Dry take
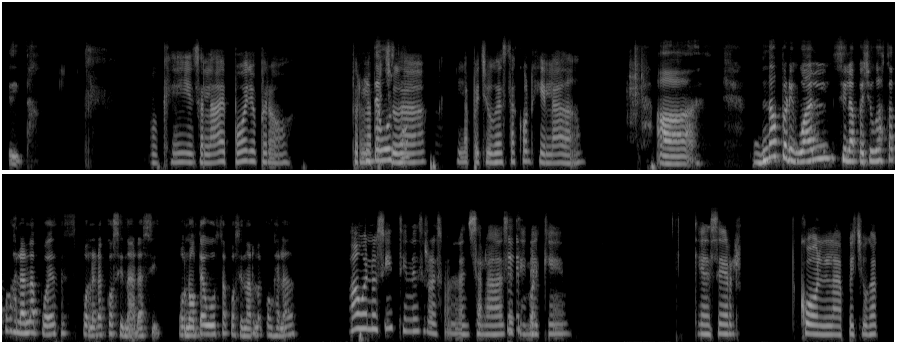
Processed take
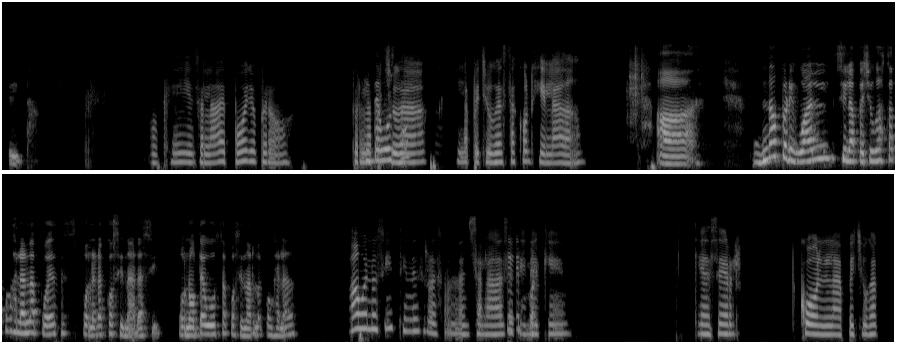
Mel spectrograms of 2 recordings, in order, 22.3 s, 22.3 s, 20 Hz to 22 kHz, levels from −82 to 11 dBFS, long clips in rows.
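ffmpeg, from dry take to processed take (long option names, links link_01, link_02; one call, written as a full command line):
ffmpeg -i in.wav -af "asetnsamples=nb_out_samples=441:pad=0,asendcmd='4.77 lowpass f 2700;6.48 lowpass f 4900;8.64 lowpass f 2700;10.43 lowpass f 4600;12.56 lowpass f 3000;15.61 lowpass f 1400;16.96 lowpass f 2200',lowpass=1400" out.wav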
